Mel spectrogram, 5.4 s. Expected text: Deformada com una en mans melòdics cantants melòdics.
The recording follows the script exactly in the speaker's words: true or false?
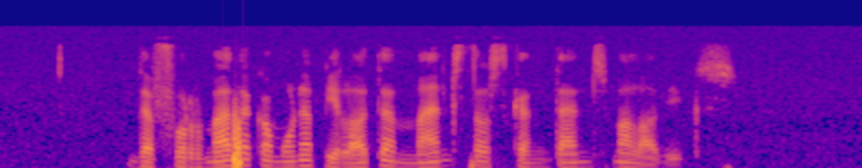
false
